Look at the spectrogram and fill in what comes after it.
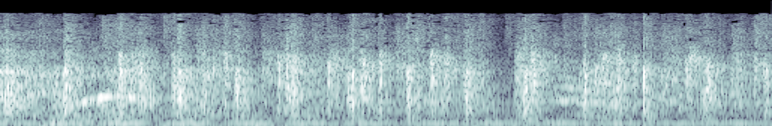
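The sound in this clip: Audience applause at a songwriter's stage night in a bar: dense, steady clapping that runs the full four seconds, with a low electrical hum underneath.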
